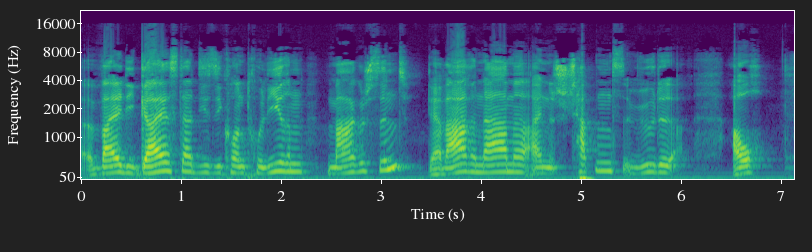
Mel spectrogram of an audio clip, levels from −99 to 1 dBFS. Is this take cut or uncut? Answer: cut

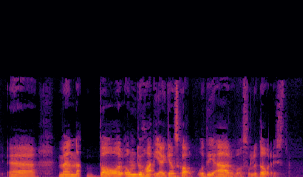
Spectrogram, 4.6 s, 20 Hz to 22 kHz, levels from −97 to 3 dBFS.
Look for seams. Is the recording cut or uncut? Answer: cut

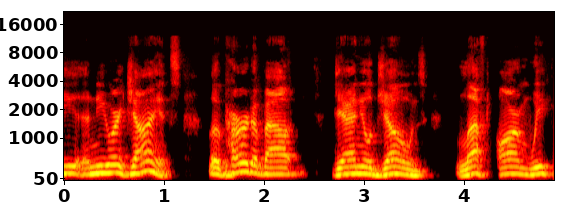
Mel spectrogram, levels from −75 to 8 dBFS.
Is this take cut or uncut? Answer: cut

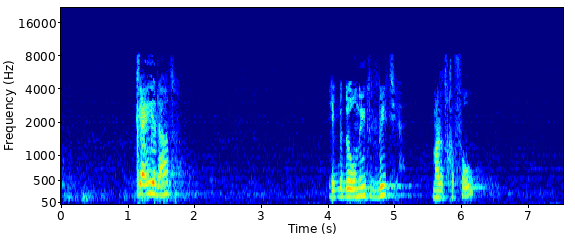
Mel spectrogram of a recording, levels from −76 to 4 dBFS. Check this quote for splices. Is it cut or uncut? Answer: uncut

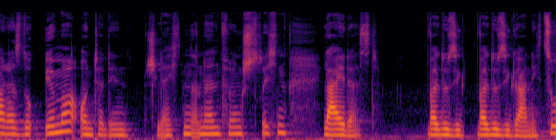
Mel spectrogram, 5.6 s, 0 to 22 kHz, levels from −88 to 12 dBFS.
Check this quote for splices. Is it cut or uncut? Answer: cut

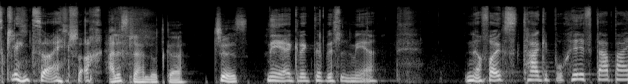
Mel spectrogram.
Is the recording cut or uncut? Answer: uncut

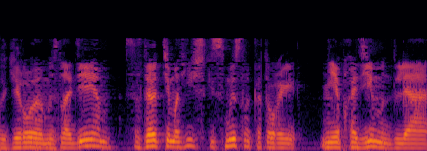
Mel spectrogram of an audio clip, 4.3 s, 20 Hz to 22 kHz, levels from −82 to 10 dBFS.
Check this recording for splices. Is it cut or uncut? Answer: cut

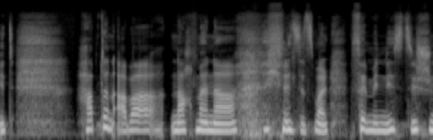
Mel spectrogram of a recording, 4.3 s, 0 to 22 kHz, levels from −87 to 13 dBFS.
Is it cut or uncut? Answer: uncut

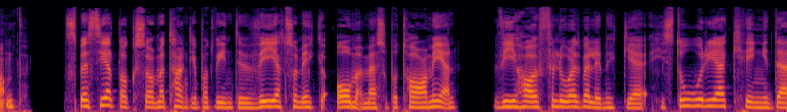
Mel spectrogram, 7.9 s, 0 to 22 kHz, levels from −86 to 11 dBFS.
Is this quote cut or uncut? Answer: uncut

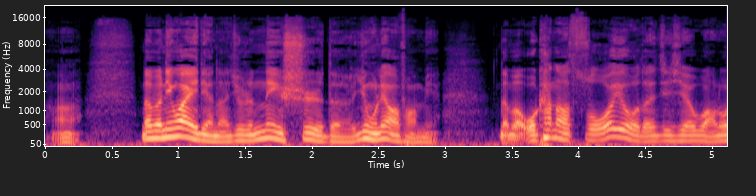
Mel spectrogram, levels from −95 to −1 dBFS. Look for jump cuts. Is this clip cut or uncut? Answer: uncut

